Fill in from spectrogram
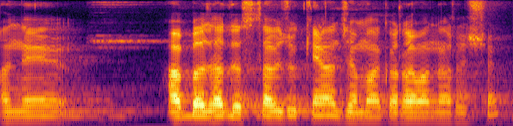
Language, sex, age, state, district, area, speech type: Gujarati, male, 18-30, Gujarat, Surat, rural, spontaneous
